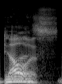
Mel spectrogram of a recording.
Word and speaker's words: Dulles: Dulles. – Yeah, I always overthink it. Washington Dulles International Airport after the former president.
